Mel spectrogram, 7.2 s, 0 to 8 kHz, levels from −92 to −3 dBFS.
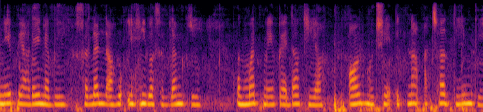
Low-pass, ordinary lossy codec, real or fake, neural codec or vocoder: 7.2 kHz; none; fake; codec, 24 kHz, 3 kbps, HILCodec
